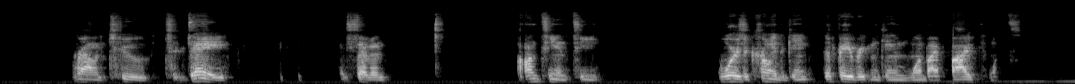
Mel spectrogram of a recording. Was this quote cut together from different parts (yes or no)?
no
